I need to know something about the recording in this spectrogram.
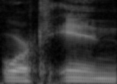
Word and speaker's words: Orcan: It's Orc-in, as in like the Orcan band, but I don't care.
